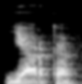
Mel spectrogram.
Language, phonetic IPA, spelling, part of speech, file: Russian, [ˈjarkə], ярко, adverb / adjective, Ru-ярко.ogg
- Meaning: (adverb) brightly; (adjective) short neuter singular of я́ркий (járkij)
